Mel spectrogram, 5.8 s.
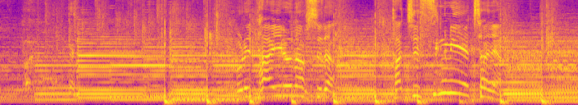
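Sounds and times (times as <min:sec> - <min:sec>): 
audience applause: 0:00.2 - 0:04.0
speech: 0:02.6 - 0:05.7.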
